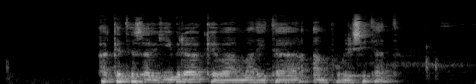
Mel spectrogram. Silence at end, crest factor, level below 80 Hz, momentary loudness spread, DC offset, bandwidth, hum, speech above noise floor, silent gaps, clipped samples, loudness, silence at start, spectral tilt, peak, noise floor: 0.5 s; 22 dB; -54 dBFS; 9 LU; under 0.1%; 11.5 kHz; none; 43 dB; none; under 0.1%; -26 LUFS; 1 s; -4.5 dB/octave; -6 dBFS; -69 dBFS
